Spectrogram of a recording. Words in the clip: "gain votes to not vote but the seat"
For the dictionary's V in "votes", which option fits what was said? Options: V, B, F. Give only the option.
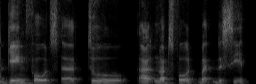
F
